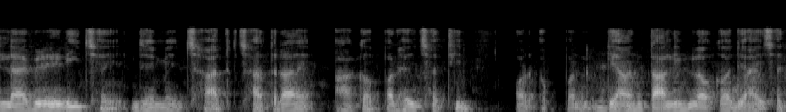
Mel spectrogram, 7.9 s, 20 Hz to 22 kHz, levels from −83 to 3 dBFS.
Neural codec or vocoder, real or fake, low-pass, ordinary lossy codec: codec, 16 kHz, 4 kbps, FunCodec, trained on LibriTTS, 50 frames a second; fake; none; none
